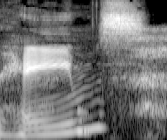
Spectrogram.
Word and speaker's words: Hyams: But we're talking about The Presidio, directed by Peter Hyams. Hyams? I'm going to say Hyams. Hyams. Oh, God. I mispronounced it on purpose.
